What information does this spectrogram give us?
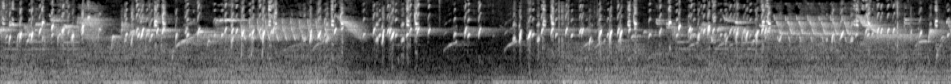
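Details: European goldfinch song, offered as encouragement for pet goldfinches to sing: rapid twittering bursts of high tinkling notes and short rising slides, broken by a brief pause near the middle, with a continuous soft hiss underneath.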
